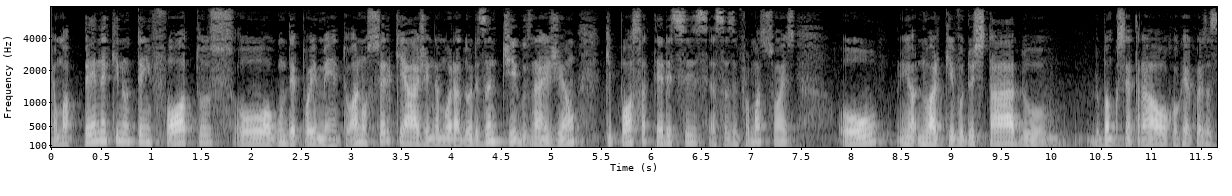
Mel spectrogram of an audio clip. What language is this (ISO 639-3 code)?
por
